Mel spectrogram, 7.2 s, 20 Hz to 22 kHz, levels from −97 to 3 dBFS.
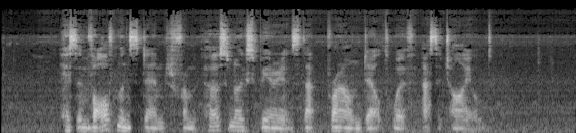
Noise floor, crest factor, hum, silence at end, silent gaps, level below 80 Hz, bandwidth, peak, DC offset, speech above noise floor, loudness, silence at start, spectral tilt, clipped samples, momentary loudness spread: -49 dBFS; 22 dB; none; 1.05 s; none; -54 dBFS; 16.5 kHz; 0 dBFS; under 0.1%; 29 dB; -17 LUFS; 0.75 s; -1.5 dB/octave; under 0.1%; 14 LU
